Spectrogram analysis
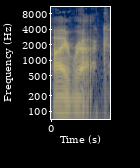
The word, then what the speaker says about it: IRAC: organized with a common legal writing tool called Iraq that's spelled i a c Iraq is an acronym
